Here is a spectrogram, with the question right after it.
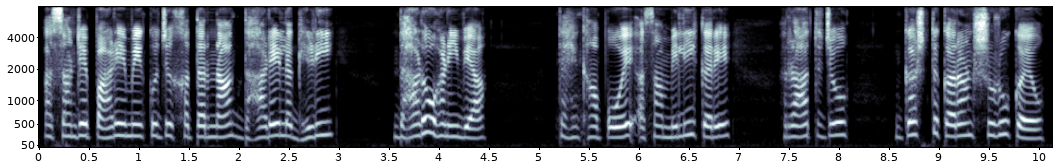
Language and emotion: Sindhi, fearful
